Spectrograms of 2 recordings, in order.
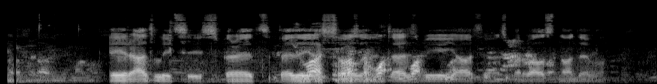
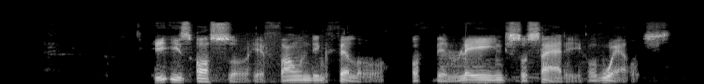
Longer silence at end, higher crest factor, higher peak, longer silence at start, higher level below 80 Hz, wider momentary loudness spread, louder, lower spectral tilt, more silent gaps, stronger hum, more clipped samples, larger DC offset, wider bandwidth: first, 0.55 s vs 0.35 s; about the same, 20 dB vs 18 dB; about the same, -2 dBFS vs 0 dBFS; second, 0.05 s vs 1.55 s; first, -54 dBFS vs -60 dBFS; about the same, 18 LU vs 16 LU; second, -21 LUFS vs -16 LUFS; first, -5 dB/octave vs -3 dB/octave; second, none vs 4.04-4.11 s; neither; neither; neither; first, 11.5 kHz vs 8 kHz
